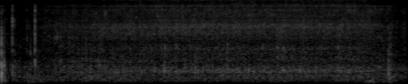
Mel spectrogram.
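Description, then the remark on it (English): A steady bubbling hiss of liquid boiling in a pot, with a few brief clicks near the start and end and no voices. “I guess it's not a sizzle, it's just boiling.”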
